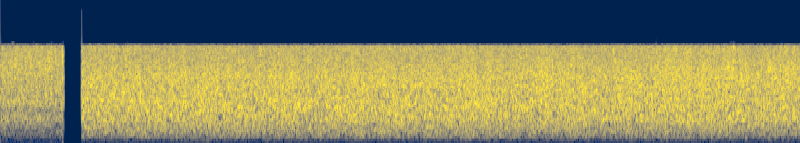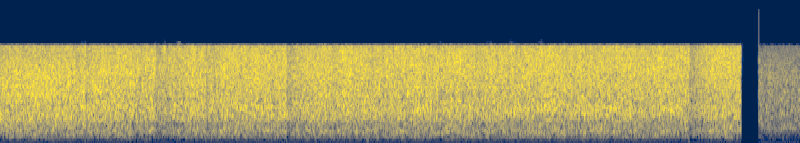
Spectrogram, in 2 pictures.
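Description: Shallow river rapids rushing and splashing over rocks, a steady rush of water. It cuts out for a moment about half a second in and again just before the end.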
